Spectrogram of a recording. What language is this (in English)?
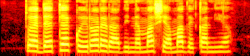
Kikuyu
